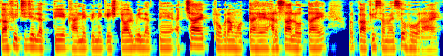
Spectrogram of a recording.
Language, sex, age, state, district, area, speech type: Hindi, male, 30-45, Madhya Pradesh, Ujjain, urban, spontaneous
